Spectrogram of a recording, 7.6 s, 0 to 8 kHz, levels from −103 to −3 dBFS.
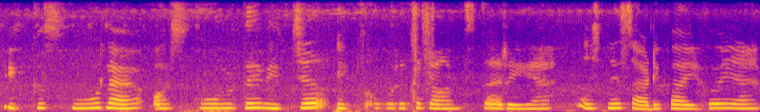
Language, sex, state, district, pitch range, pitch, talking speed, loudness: Punjabi, female, Punjab, Pathankot, 285-315 Hz, 305 Hz, 140 wpm, -15 LUFS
